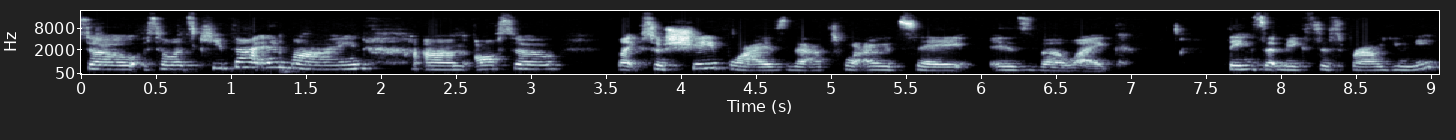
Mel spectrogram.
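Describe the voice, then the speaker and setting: Having a plain, everyday voice, a woman with a fairly high pitch talks at a fairly slow pace with lively intonation. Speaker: brow artist. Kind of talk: client consultation. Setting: in-person session, wearing a mask. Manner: casual, filler-heavy.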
